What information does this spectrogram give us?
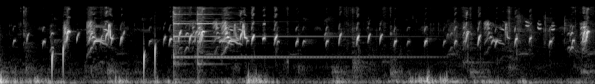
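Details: Goldfinch song for a goldfinch to learn from: lively high twittering and chirps. A steady, ringing chime-like tone sounds underneath for several seconds, with soft low background noise.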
